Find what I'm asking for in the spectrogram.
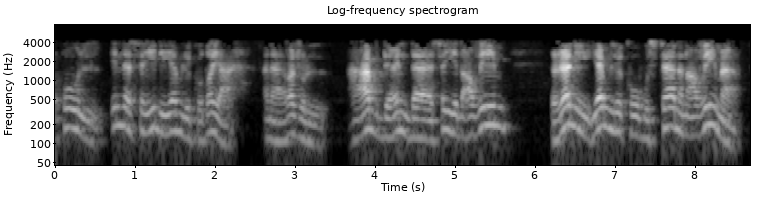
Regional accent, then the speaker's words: Upper Egypt, Egypt; يعني حتى عندنا في الصعيد يقال للمرأة الصادة

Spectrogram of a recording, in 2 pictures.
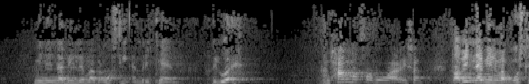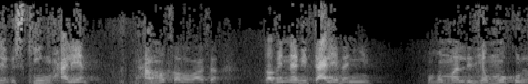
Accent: Egypt; احنا كمصريين بنقسم الناس ايه؟

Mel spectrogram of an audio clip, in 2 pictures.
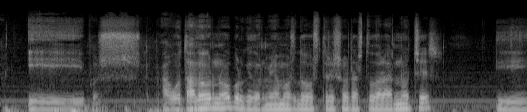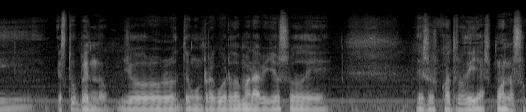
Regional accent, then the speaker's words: Albacete, Castilla-La Mancha, Spain; Yo soy de Albacete

